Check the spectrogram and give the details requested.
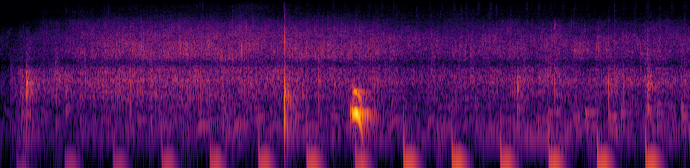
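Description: Spring onions, dried red chillies and Szechuan peppercorns sizzling steadily in very hot oil in a wok, stirred with a spatula, with a couple of sharp clicks.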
